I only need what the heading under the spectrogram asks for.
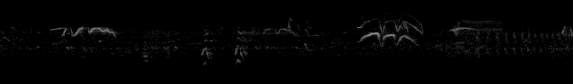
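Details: Black-bellied whistling ducks calling in the wild beside a lake, giving thin arched whistles, one louder phrase standing out among fainter scattered calls and rustle.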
